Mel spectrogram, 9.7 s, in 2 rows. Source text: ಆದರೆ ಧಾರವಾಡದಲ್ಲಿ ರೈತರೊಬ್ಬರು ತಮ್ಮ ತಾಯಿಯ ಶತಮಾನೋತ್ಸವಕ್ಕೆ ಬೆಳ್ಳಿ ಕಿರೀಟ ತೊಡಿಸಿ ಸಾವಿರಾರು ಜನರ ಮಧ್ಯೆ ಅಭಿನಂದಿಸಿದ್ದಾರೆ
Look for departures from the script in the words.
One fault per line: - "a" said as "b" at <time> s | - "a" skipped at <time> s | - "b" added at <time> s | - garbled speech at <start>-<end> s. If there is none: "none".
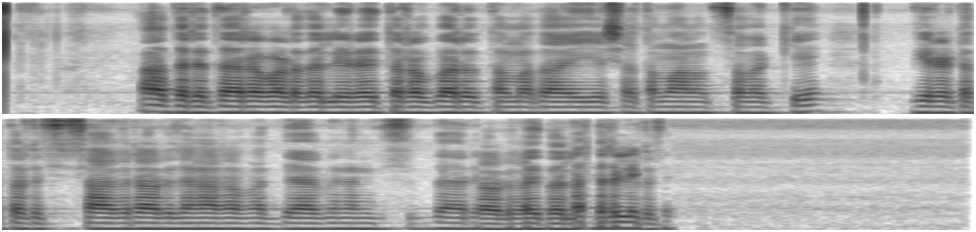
- "ಬೆಳ್ಳಿ" skipped at 4.1 s
- garbled speech at 7.3-8.2 s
